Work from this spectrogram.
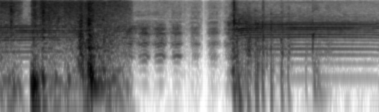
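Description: Sheep bleat in the video game Minecraft, two short nasal bleats close together followed after a brief pause by a longer wavering one, fairly quiet and with no talk over them.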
